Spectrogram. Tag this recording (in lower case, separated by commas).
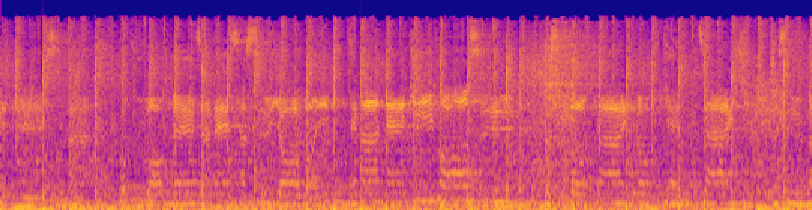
music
